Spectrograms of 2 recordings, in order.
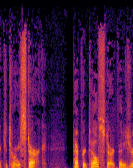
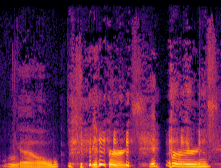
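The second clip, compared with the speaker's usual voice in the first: hammed-up pained cry, rising high and loud; laughing melodramatic pain voice; mock anguish; 10 semitones higher, 3 dB louder, much slower than usual. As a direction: wail it in fake agony with a laugh. Mock suffering at absurd plot.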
